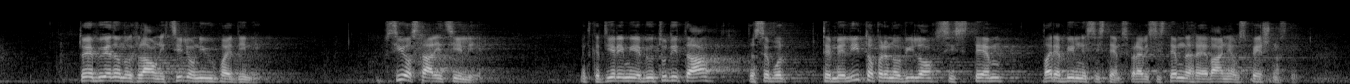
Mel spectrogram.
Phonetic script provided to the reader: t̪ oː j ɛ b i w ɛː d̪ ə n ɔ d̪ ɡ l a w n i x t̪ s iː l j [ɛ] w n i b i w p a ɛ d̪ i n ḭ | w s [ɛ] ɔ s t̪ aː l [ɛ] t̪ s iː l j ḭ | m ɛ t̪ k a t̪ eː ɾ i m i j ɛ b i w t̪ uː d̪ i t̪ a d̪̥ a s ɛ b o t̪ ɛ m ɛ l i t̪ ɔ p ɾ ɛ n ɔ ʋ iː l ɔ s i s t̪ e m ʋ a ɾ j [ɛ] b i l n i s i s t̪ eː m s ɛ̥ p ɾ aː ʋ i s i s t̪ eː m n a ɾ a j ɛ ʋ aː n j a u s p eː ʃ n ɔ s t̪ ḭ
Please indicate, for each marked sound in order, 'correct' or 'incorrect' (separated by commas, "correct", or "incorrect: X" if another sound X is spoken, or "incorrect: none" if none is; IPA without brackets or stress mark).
correct, incorrect: i, incorrect: i, incorrect: a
